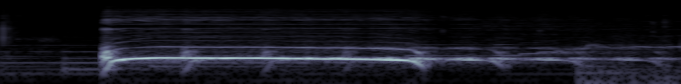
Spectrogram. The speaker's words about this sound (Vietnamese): phía trước thu hống như sấm, sói chu trận trận, ba con địa minh lang khuyển chui ra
